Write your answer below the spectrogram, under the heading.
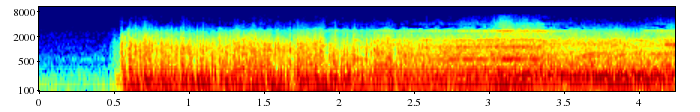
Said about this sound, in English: That's the main post office, I think. Probably it was a gas main explosion down below. I'm not surprised.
